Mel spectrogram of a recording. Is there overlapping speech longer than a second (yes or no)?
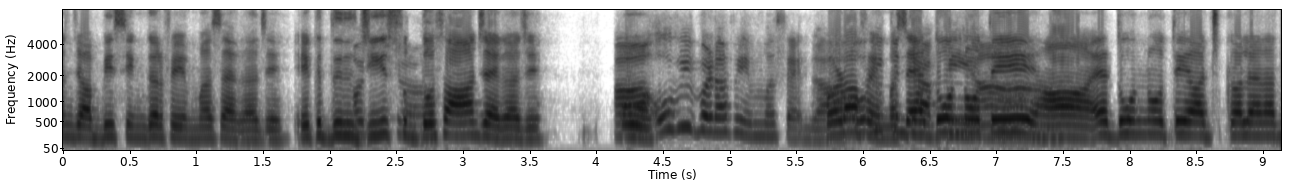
yes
